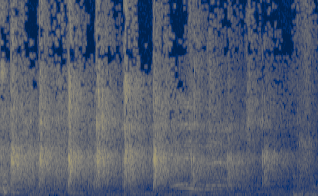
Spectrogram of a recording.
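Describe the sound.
An audience claps in a steady, rhythmic beat, with sharp, evenly spaced claps throughout and a faint voice rising briefly in the middle of the applause.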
